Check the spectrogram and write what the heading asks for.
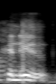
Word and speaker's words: Knut: K-N-U-T. And it's pronounced Knut. So, of course, I say Val Knut. And everybody I know around here says Val Knut or Val Knut. And I'm like, no, no, it's Val Knut, Val Knut.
